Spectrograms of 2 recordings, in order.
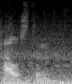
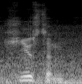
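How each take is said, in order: First: It uses the local New York pronunciation. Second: It sounds like the Texas city's name. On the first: The speaker is from the area. "everybody who's from here or who lived here for a while knows that it's Houston" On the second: The speaker is a visitor or newcomer. "because it's exactly how it's spelled, just like the city of Houston"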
